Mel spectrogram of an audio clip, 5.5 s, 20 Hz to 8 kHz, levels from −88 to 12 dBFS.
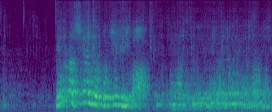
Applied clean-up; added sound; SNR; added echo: neural separator model SepFormer DNS4.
